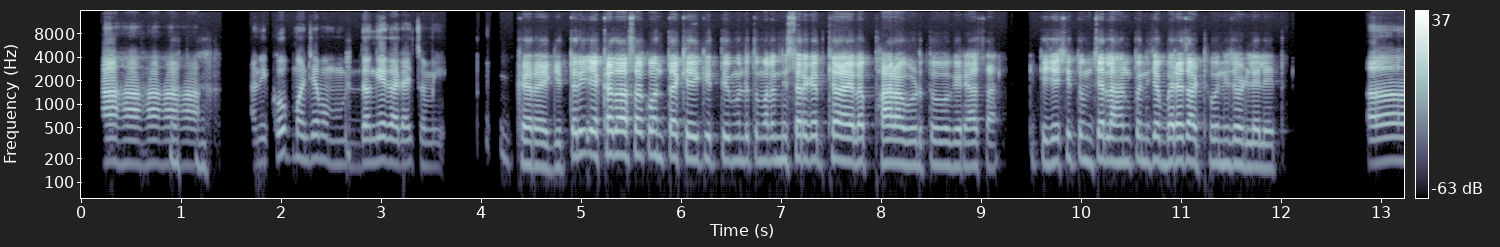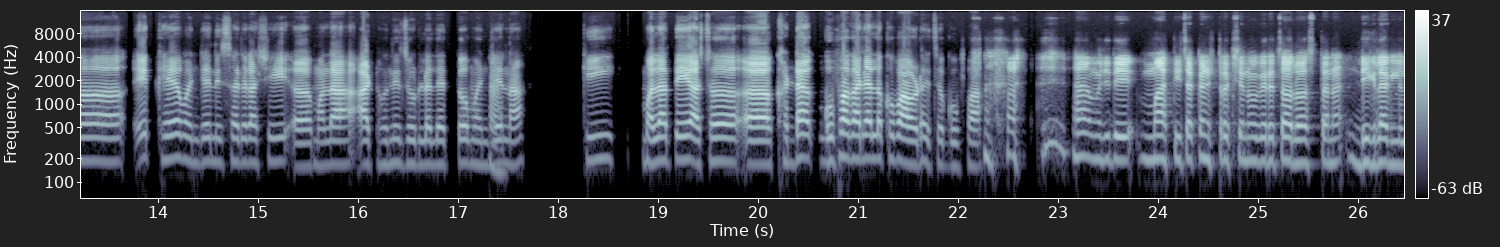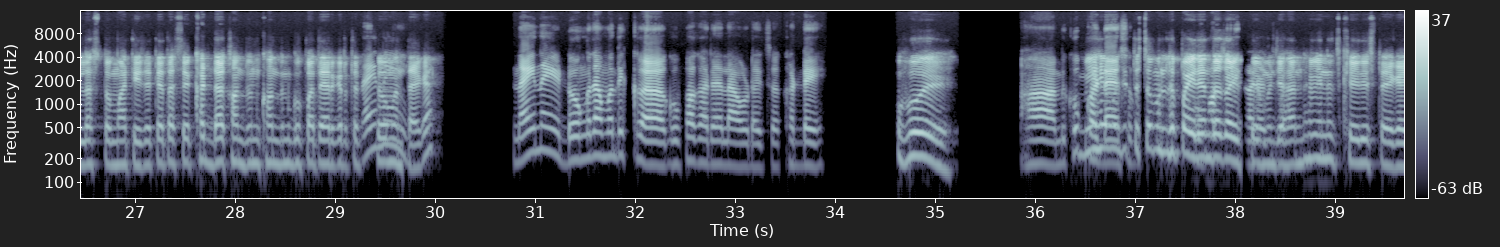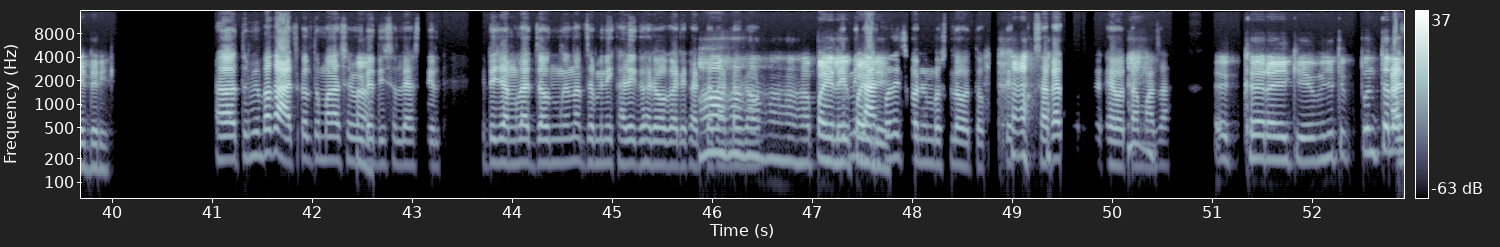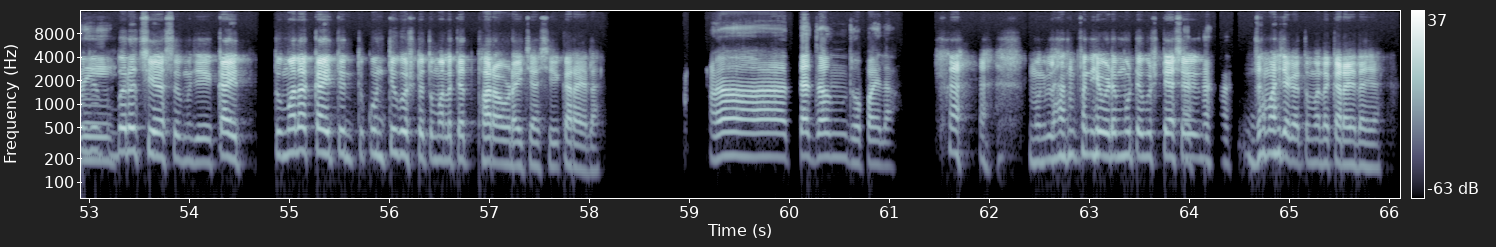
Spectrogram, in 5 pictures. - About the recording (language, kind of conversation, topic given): Marathi, podcast, तुम्ही लहानपणी घराबाहेर निसर्गात कोणते खेळ खेळायचात?
- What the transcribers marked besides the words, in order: tapping; other noise; other background noise; chuckle; laughing while speaking: "म्हणलं पहिल्यांदाच ऐकतोय म्हणजे हा नवीनच खेळ दिसतोय"; in English: "अंडरग्राउंड"; laugh; laughing while speaking: "अ, खंर आहे की"; unintelligible speech; chuckle; laughing while speaking: "मग लहानपणी एवढ्या मोठ्या गोष्टी अशा जमायच्या का तुम्हाला करायला ह्या?"; chuckle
